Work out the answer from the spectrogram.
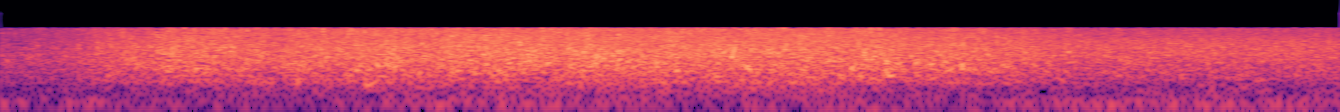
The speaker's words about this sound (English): When spring comes to Siberia, the floodgates open.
